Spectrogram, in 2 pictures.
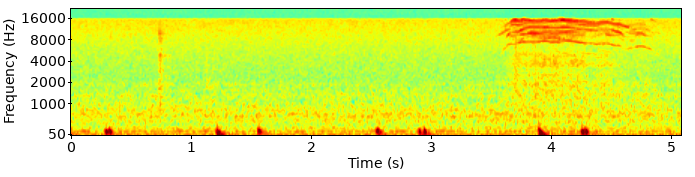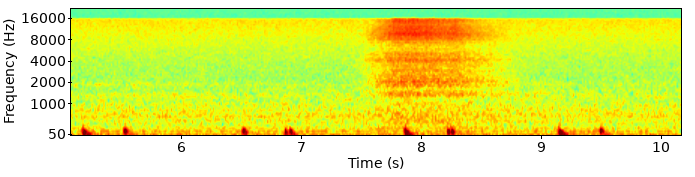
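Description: A slow, steady heartbeat: paired low lub-dub thumps, about one beat every 1.3 seconds, over a faint steady low hum. A soft hiss comes twice, about four and eight seconds in.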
